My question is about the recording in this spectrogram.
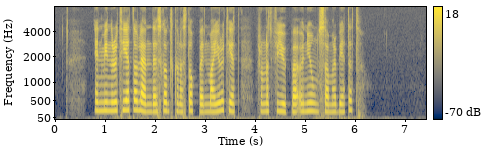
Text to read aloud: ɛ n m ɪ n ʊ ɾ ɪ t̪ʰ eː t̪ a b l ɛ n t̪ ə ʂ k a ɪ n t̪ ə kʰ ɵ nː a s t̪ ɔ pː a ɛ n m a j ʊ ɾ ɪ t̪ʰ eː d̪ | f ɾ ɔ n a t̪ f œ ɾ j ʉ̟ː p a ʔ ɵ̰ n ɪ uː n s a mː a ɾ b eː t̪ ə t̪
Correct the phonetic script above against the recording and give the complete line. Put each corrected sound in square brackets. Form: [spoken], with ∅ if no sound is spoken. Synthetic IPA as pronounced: ɛ n m ɪ n ʊ ɾ ɪ t̪ʰ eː t̪ a [v] l ɛ n [d̪] ə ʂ k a ɪ n t̪ ə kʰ ɵ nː a s t̪ ɔ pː a ɛ n m a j ʊ ɾ ɪ t̪ʰ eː [t̪] | f ɾ ɔ n a t̪ f œ ɾ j ʉ̟ː p a ʔ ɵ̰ n ɪ uː n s a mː a ɾ b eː t̪ ə t̪

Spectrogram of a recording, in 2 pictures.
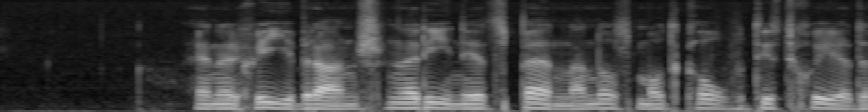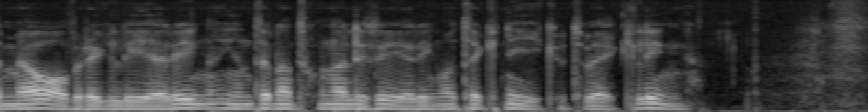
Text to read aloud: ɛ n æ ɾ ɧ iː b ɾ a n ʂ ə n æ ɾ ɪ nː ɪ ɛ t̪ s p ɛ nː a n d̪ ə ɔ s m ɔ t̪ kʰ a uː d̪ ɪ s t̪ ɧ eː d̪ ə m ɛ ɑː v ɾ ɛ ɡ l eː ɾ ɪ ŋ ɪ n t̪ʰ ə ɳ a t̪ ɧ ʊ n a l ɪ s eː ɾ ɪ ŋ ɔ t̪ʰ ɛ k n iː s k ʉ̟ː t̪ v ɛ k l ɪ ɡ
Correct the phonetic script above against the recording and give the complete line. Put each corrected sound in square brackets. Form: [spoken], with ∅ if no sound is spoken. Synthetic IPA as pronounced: ɛ n æ ɾ ɧ iː b ɾ a n ʂ ə n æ ɾ ɪ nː ɪ ɛ t̪ s p ɛ nː a n d̪ ə ɔ s m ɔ t̪ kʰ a uː [t̪] ɪ s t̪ ɧ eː d̪ ə m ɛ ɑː v ɾ ɛ ɡ l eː ɾ ɪ ŋ ɪ n [t̪] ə ɳ a t̪ ɧ ʊ n a l ɪ s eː ɾ ɪ ŋ ɔ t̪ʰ ɛ k n iː [∅] k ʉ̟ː t̪ v ɛ k l ɪ [ŋ]

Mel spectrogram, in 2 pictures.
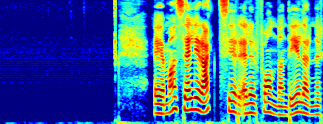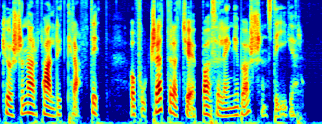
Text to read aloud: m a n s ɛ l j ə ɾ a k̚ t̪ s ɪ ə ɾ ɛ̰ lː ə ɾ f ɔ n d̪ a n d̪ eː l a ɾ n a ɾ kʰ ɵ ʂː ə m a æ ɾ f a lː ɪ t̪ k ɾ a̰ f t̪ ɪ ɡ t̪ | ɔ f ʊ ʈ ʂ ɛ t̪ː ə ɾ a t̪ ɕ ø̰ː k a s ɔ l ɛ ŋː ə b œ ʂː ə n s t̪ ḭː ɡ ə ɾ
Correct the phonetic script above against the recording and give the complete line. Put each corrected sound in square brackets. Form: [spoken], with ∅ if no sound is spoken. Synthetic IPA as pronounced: m a n s ɛ l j ə ɾ a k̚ t̪ s ɪ ə ɾ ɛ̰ lː ə ɾ f ɔ n d̪ a n d̪ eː l a ɾ n [æ] ɾ kʰ ɵ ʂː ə [ɳ] a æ ɾ f a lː ɪ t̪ [kʰ] ɾ a̰ f t̪ ɪ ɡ t̪ | ɔ f ʊ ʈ ʂ ɛ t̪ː ə ɾ a t̪ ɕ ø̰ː [p] a s ɔ l ɛ ŋː ə b œ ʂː ə n s t̪ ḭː ɡ ə ɾ

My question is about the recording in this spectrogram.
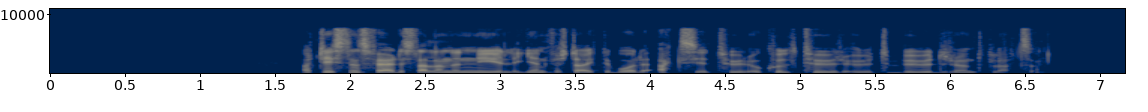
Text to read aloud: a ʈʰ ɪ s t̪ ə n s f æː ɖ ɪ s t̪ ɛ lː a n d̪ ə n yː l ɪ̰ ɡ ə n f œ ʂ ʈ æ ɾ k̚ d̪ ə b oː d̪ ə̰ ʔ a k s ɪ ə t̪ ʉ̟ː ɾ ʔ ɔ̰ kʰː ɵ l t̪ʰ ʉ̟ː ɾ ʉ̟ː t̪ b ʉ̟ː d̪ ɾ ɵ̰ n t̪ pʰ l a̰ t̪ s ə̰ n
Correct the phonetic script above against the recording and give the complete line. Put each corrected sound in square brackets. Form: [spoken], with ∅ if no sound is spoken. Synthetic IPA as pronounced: a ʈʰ ɪ s t̪ ə n s f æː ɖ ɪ s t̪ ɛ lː a n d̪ ə n yː l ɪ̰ ɡ ə n f œ ʂ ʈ æ ɾ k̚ [t̪] ə b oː d̪ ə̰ ʔ a k s ɪ ə [t̪ʰ] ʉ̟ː ɾ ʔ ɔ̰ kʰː ɵ l t̪ʰ ʉ̟ː ɾ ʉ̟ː t̪ b ʉ̟ː d̪ ɾ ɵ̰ n t̪ pʰ l a̰ t̪ s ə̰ n

